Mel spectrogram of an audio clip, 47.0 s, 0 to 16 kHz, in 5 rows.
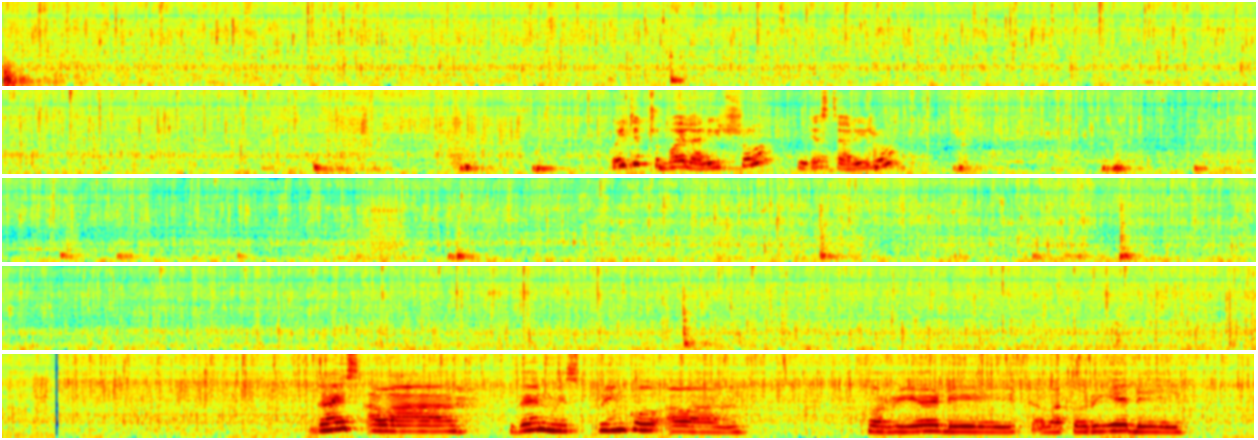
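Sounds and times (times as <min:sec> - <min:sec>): gravy simmering in a pan: 0:00.0 - 0:47.0.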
